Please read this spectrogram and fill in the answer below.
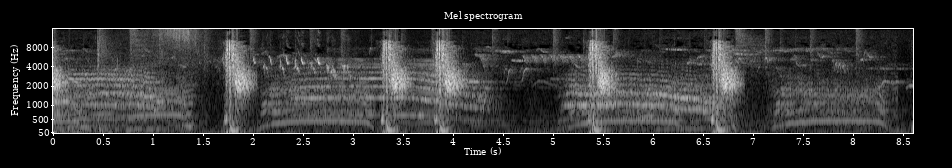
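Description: Cartoon fight sound effects: about six hard whacks of blows landing, with four long mooing bull bellows between them, each rising then falling in pitch.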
